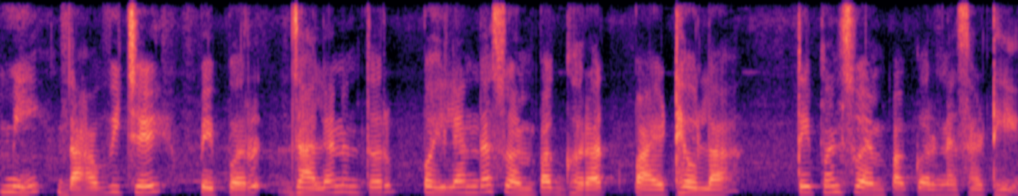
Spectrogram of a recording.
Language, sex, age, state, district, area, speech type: Marathi, female, 18-30, Maharashtra, Washim, rural, spontaneous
